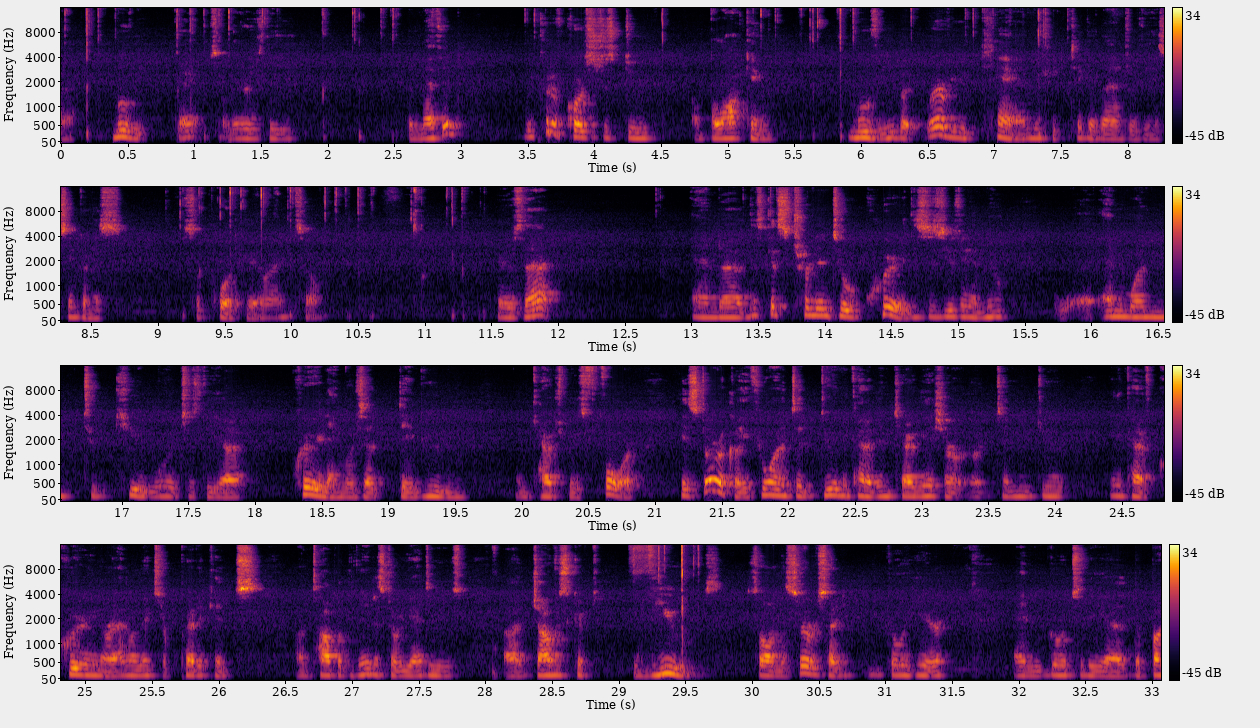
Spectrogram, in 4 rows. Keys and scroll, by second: 2.5 alt+super+l, 4.3 ctrl+alt+shift+Right, 9.4 Return, 11.7 alt+super+l.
